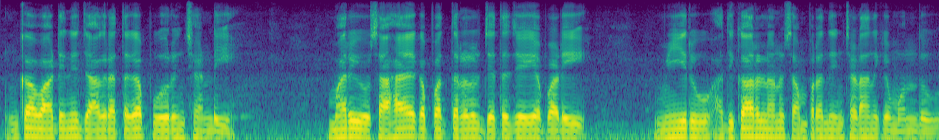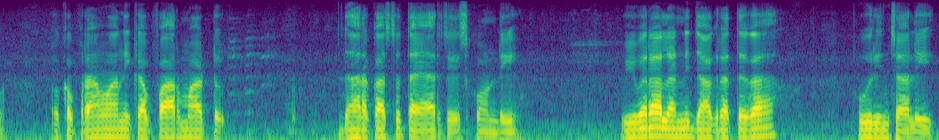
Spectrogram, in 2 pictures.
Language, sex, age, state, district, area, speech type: Telugu, male, 45-60, Andhra Pradesh, Visakhapatnam, urban, spontaneous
